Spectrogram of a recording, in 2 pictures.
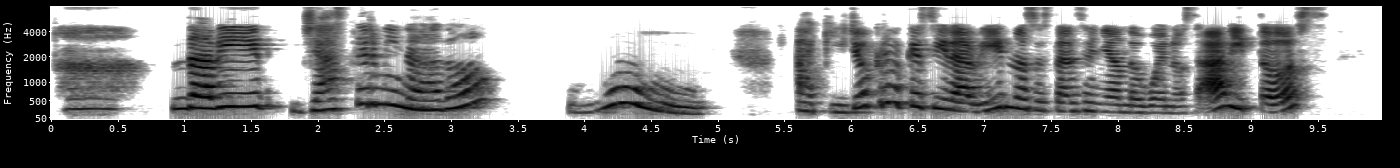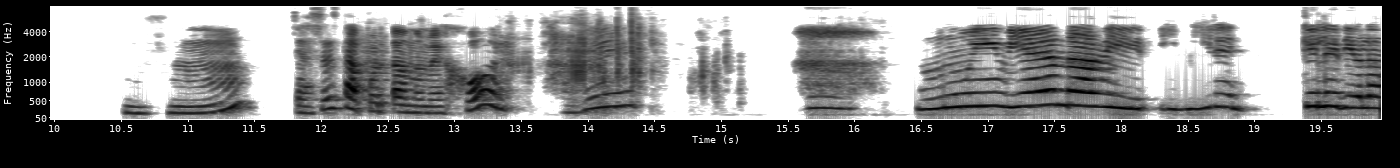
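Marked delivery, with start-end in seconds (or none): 0.9-3.4 teacher asking. Acted. Teacher checking on David. 16.5-18.2 teacher praise. Acted.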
